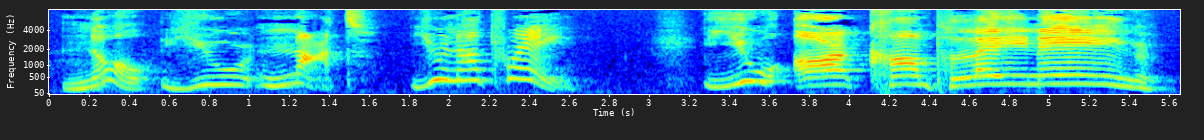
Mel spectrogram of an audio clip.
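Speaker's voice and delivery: loud, slow correction; emphatic rebuke. Retold or imitated. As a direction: correct him firmly, word by word. God rebukes Capps.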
